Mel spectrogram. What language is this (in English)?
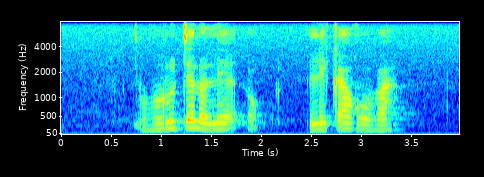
Northern Sotho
